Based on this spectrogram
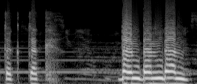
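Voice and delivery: ordinary talk

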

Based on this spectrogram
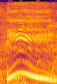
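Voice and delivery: a polite forced mmm; fake approving hum. Being polite to the in-laws about bad food, fake approving hum. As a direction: pretend you like it. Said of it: "Je zegt".

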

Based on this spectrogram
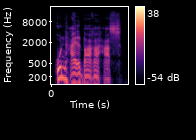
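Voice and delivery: normal talking voice

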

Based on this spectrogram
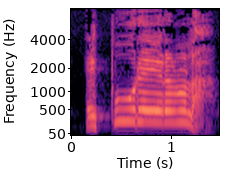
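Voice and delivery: high, loud insistence; spring the secret on him; mother revealing with a high, loud lift; emphatic reveal. Acted. Mother reveals hiding place.

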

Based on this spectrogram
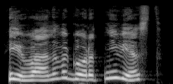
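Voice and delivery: high, teasing woman's voice; playful high-voiced quip; amused woman colleague. A narrator's reading. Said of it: "засмеялась курчавая соседка".

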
